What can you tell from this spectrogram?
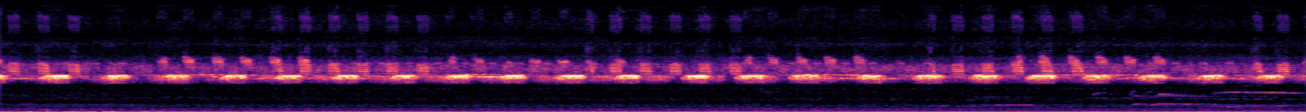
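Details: Autumn chorus of crickets and other insects beneath a streetlight: a steady high chirping band pulsing a little over twice per second, with several overlapping singers; faint brief whistled notes from a bird appear late in the recording.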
